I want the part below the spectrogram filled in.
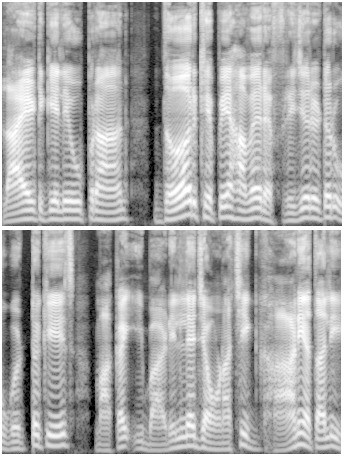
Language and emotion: Goan Konkani, disgusted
